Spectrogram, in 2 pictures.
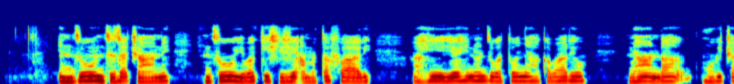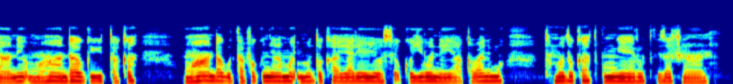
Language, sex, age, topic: Kinyarwanda, female, 25-35, government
